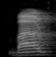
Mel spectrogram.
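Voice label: "barakuda", Malay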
